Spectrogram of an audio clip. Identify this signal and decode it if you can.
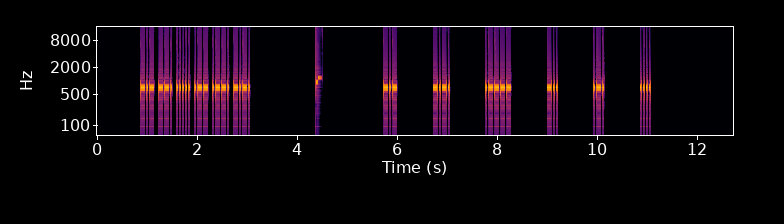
Morse code, heard as a keyed tone, about 40 wpm, spaced as for 17 wpm, 700 Hz. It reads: KG5WPC KC1DRH
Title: USA Call Signs - 6 Characters - 8x Character Spacing - 40wpm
